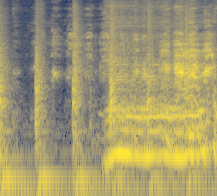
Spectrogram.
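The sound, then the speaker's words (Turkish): A voice imitates the rattling noise of a dolmuş minibus in Ankara with a rough, rolling growl, starting in short bursts and then swelling into a sustained, loud rumble held for nearly two seconds. “Arabadan böyle ses geliyor, ağızdan da rrr diye bir şey.”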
